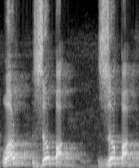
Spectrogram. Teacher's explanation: Warzuqa qalqalah sughra. War ra-nya tafkhim tebal, ra mati sebelumnya fathah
